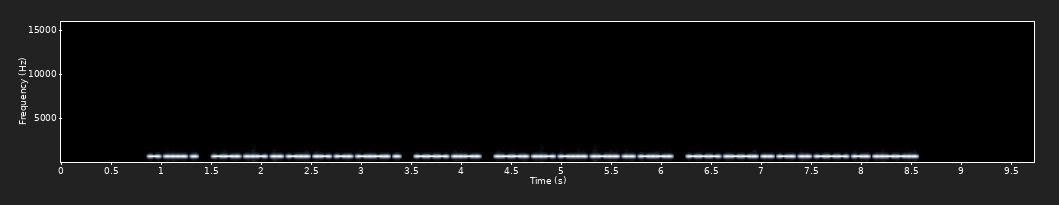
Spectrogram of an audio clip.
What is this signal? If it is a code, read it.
Morse code, heard as a keyed tone, about 46 wpm, 700 Hz. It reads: THE GUIDANCE OF PUBLIC OPINION?
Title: Sentences from Top 1600 Words 45wpm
